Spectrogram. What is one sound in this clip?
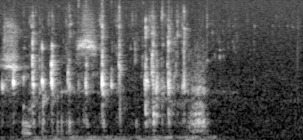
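A paintbrush swishes in a jar of water.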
